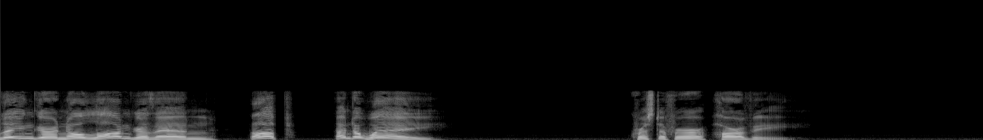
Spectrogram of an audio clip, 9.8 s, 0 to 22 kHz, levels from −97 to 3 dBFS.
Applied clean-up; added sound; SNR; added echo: none; none; none; none.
